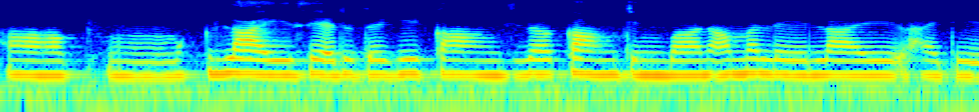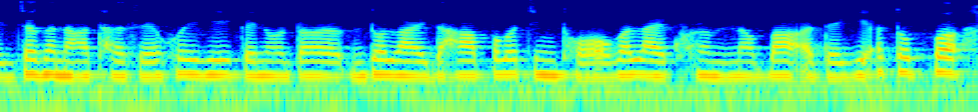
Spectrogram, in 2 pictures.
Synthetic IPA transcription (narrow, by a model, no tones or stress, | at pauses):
lajseɐdudɐɡikaŋsidɐkaŋt͡ʃiŋbanɐɐmɐlelajhajdid͡ʒɐɡɐnatʰɐsekʰojɡikɐjnotɐdolajdɐɦapːɐɡɐt͡ʃiŋtʰoɐɡɐlajkʰuɾɐmnɐbaʔɐ̰dɐɡiʔɐtopːɐ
